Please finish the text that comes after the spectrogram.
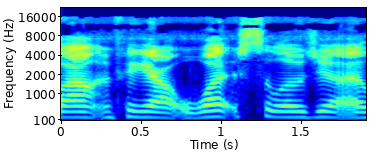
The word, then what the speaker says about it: celosia: go through that one I've been saying celosia for I don't know how long in my life and I did a Google pronunciation and it's celosia I don't even know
